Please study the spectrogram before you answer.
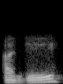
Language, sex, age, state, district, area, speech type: Punjabi, male, 30-45, Punjab, Fazilka, rural, conversation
